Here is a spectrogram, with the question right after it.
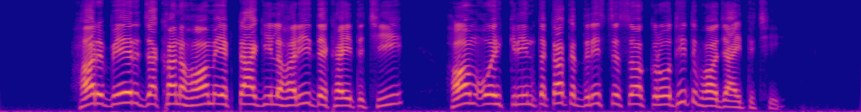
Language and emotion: Maithili, disgusted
